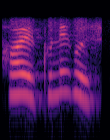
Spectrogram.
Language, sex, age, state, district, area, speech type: Assamese, female, 18-30, Assam, Majuli, urban, conversation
